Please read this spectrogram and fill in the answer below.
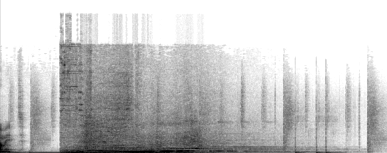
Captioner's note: motorbike engine roaring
